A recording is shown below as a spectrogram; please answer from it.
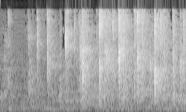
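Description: Scattered hand-clapping from a small group of spectators around a snooker table, irregular claps starting about half a second in and growing denser, in appreciation of a potted ball.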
